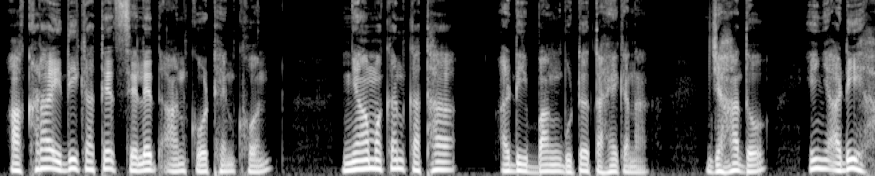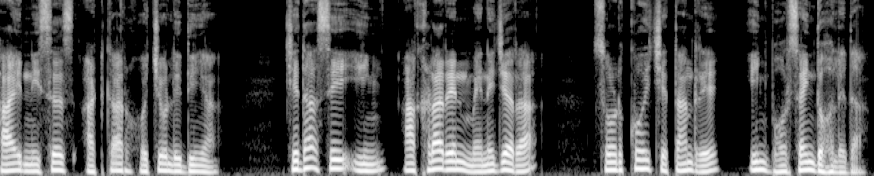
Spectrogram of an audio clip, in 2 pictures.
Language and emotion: Santali, sad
